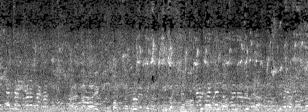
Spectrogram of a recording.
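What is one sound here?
A crowd of men and women talk over one another nearby, outdoors.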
